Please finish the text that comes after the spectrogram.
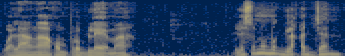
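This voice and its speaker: An actor playing a bitter, jealous husband in a Filipino radio drama, curt, sarcastic and accusing. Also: male voice, medium pitch, sing-song, normal speed, slight background noise, natural voice. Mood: sullen, sarcastic.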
